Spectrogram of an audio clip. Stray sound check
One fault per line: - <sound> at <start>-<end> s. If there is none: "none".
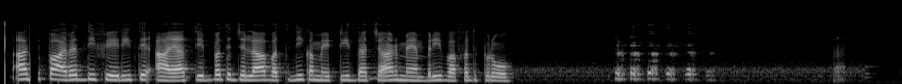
- laugh at 6.1-7.2 s
- laugh at 8.3-8.5 s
